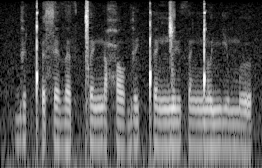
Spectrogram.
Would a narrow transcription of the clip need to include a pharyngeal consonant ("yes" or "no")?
yes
